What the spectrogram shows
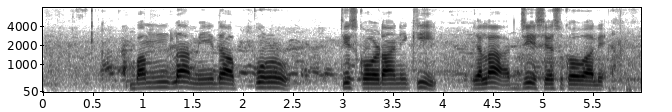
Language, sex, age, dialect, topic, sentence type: Telugu, male, 25-30, Southern, banking, question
